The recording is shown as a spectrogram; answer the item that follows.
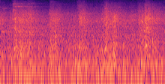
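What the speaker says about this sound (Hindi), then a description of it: "अब ट्रेन रवाना होगी।" Shalimar Express passenger train rolling out of a station in Pakistan, a steady loud rumble of wheels and carriages with faint rhythmic clatter throughout, no voices.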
